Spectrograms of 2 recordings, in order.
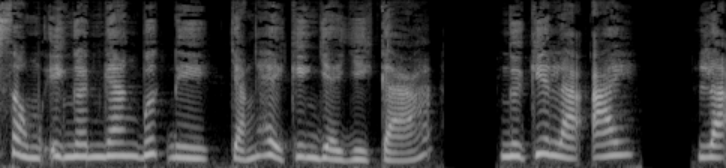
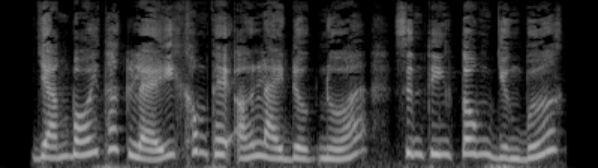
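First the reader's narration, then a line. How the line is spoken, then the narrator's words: Smiling, polite. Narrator (Vietnamese): mỉm cười, hành lễ rồi nói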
